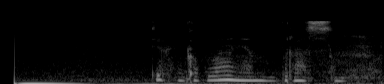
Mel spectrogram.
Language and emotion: Russian, sad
